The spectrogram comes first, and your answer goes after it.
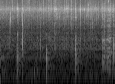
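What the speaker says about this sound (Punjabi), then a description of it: "ਗੰਡਾ ਹਰੀ ਮਿਰਚ ਲਸਣ ਭੁੱਜ ਗਏ" Chopped onion, green chili and garlic fry in a pan for a Punjabi mixed vegetable sabji, a steady close sizzle with scattered crackles and stirring scrapes.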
